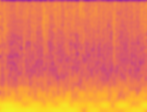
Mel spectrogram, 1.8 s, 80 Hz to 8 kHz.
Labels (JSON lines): {"label": "biophony, midshipman", "recorder": "SoundTrap 500"}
